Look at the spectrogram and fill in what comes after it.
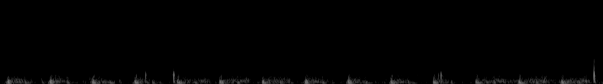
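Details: Compressed heart sounds: low muffled heartbeats with uneven spacing that becomes irregular when the breath is held; irregular heart rhythm.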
